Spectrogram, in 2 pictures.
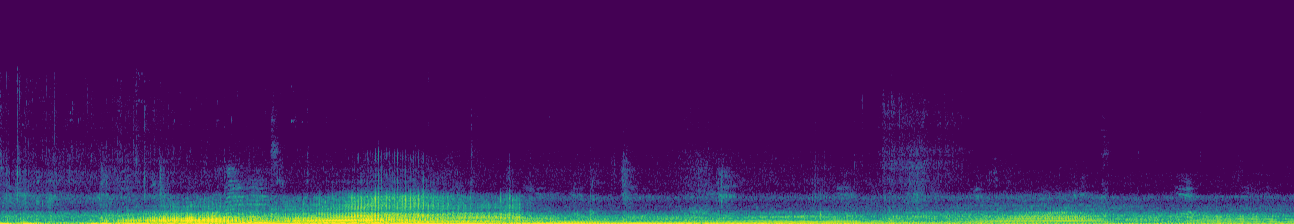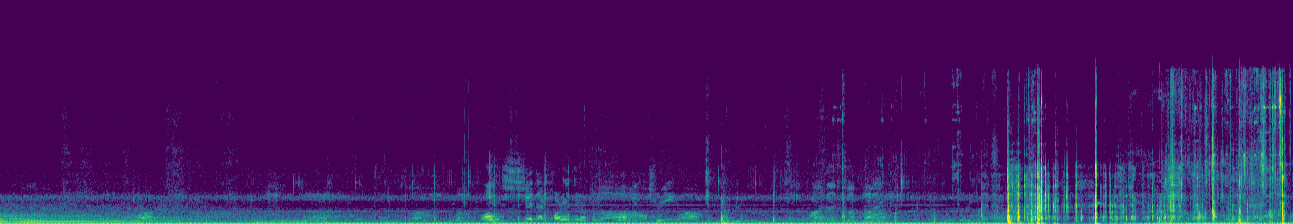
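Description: A vehicle engine idles steadily throughout while a second engine note climbs slowly in pitch over roughly the first dozen seconds. Distant voices come through in the second half, and a few sharp knocks sound near the end as the camera is handled.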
